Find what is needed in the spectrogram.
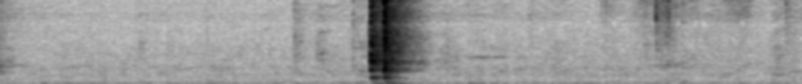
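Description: Quiet kitchen room tone with one short clack about halfway through, from kitchen utensils being handled.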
